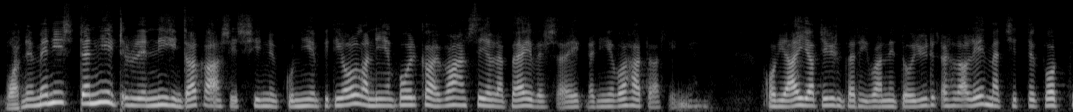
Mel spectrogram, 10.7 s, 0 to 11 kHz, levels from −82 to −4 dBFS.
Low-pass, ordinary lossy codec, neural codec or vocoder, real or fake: 9.9 kHz; none; codec, 16 kHz in and 24 kHz out, 0.6 kbps, FocalCodec, streaming, 2048 codes; fake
